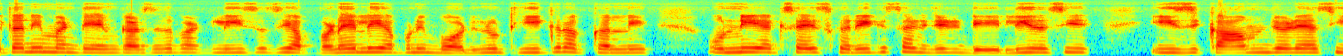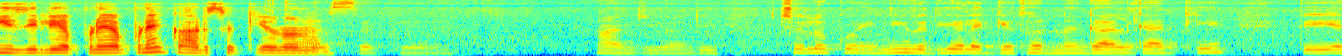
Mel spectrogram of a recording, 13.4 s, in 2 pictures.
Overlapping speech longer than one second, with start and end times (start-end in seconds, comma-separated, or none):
none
